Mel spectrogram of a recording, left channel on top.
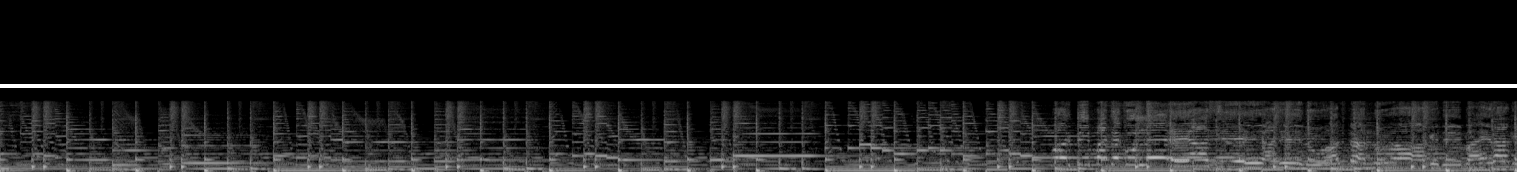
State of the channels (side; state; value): left; silent; 55 dB below the other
